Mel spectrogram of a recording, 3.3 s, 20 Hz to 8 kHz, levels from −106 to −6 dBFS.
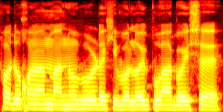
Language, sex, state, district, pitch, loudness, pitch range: Assamese, male, Assam, Sonitpur, 115 Hz, -14 LUFS, 115-120 Hz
